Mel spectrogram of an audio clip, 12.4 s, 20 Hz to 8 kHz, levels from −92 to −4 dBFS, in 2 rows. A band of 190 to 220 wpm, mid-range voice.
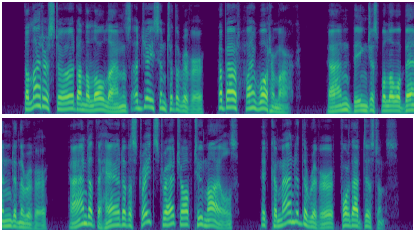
Yes: fast, 205 wpm; medium, 150 Hz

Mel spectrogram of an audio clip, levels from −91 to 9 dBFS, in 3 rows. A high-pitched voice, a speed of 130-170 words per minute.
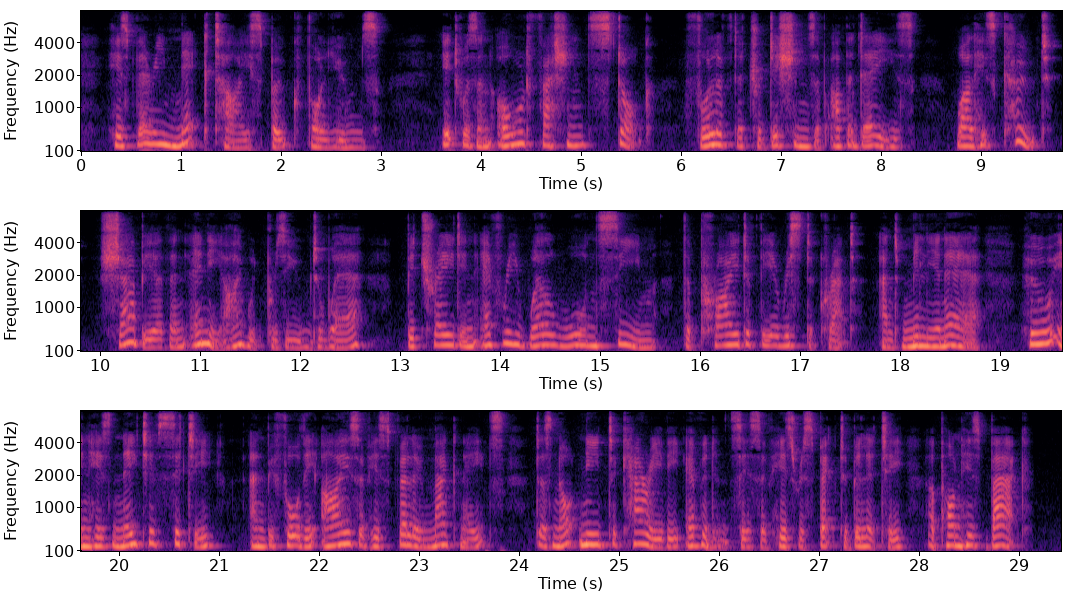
Yes: high, 195 Hz; average, 140 wpm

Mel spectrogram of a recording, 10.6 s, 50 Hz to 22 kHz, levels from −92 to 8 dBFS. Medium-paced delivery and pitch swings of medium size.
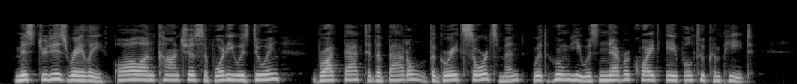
No: average, 145 wpm; narrow, 1.7 semitones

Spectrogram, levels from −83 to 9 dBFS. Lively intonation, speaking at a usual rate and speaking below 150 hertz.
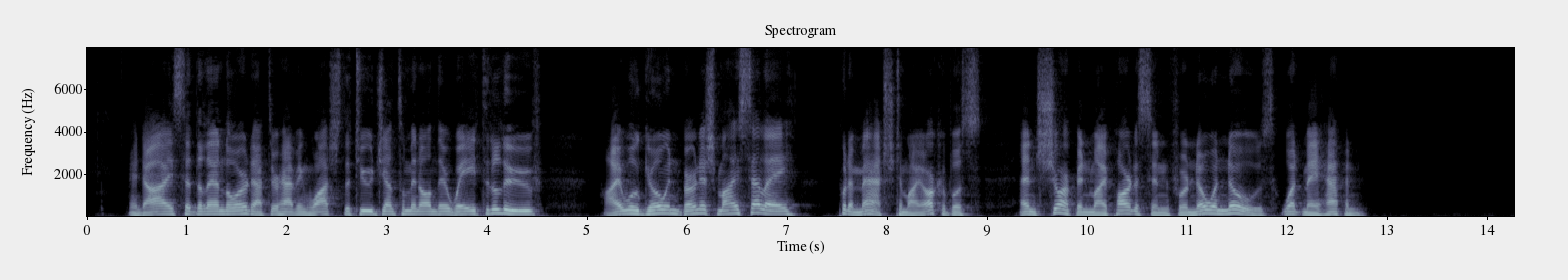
No: average, 4.2 semitones; average, 170 wpm; low, 135 Hz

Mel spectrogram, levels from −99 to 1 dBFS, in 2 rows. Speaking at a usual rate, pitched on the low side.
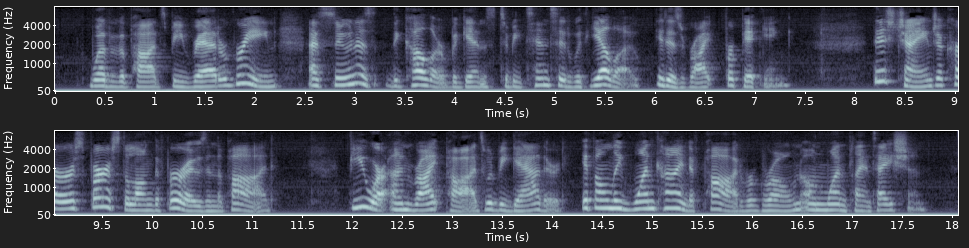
No: average, 165 wpm; high, 215 Hz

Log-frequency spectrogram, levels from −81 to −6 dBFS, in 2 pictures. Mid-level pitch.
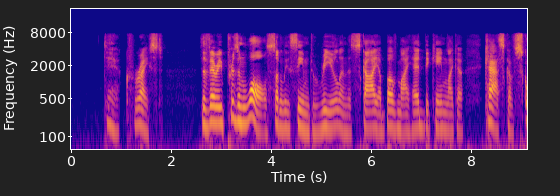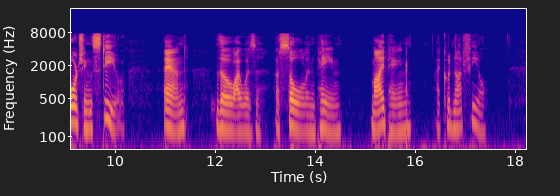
Yes: medium, 145 Hz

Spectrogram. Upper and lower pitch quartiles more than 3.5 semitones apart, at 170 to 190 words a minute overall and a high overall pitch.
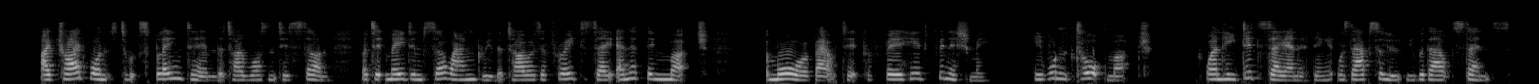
No: average, 2.8 semitones; average, 185 wpm; high, 230 Hz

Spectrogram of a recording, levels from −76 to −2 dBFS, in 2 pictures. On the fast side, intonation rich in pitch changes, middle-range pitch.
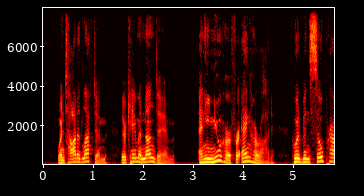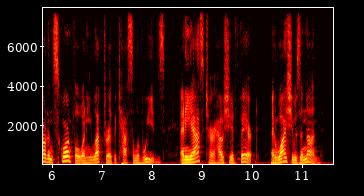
Yes: fast, 240 wpm; wide, 6.2 semitones; medium, 150 Hz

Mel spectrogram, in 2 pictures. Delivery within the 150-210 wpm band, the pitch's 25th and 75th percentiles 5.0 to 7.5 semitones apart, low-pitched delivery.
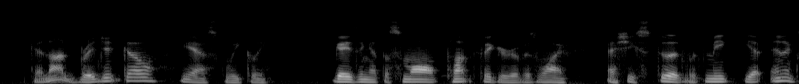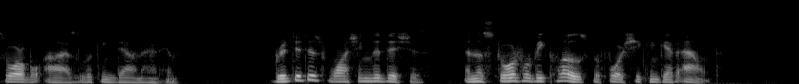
Yes: average, 160 wpm; wide, 5.4 semitones; low, 120 Hz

